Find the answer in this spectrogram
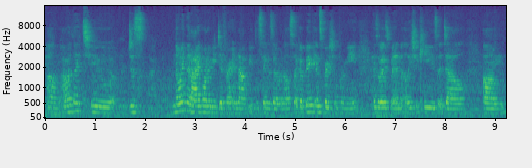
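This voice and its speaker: A woman with an American accent speaks fairly quickly in a fairly low voice with fairly even intonation. Room echo and noticeable background noise are audible. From US Midwest, rural Michigan. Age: 20s. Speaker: singer-songwriter. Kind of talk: interview. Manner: casual, many fillers.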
